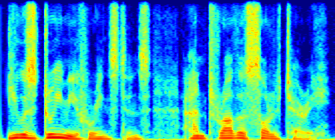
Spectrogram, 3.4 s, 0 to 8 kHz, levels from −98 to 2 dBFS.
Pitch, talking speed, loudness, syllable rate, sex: 115 Hz, 145 wpm, -16 LUFS, 5.2 syllables/s, male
